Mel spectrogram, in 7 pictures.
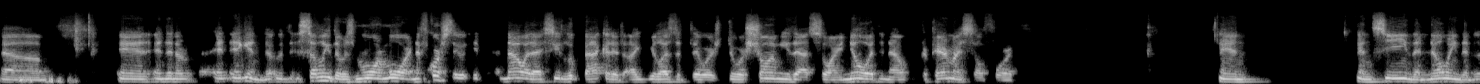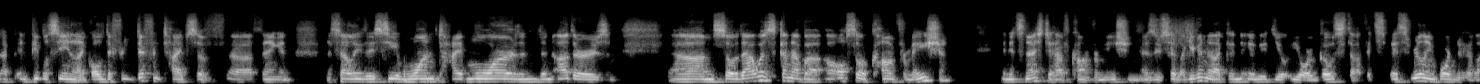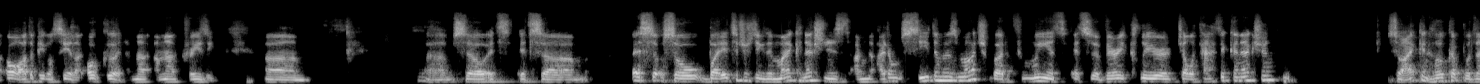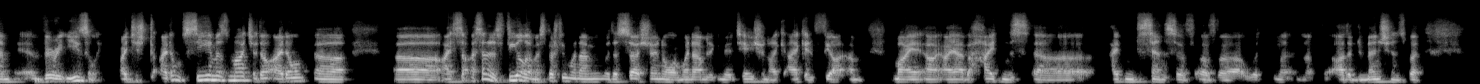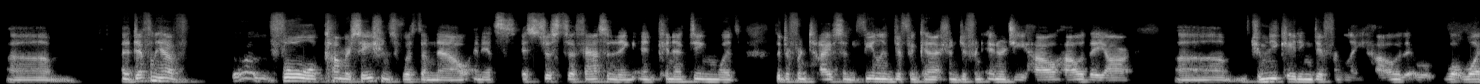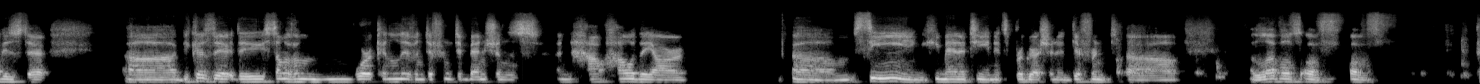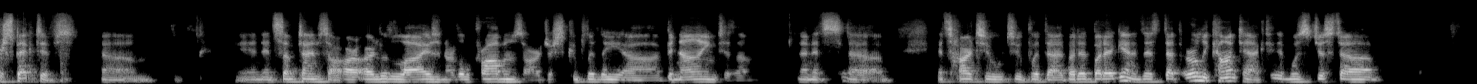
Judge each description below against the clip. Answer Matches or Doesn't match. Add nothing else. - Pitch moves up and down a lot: Doesn't match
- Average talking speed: Matches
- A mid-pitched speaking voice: Doesn't match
